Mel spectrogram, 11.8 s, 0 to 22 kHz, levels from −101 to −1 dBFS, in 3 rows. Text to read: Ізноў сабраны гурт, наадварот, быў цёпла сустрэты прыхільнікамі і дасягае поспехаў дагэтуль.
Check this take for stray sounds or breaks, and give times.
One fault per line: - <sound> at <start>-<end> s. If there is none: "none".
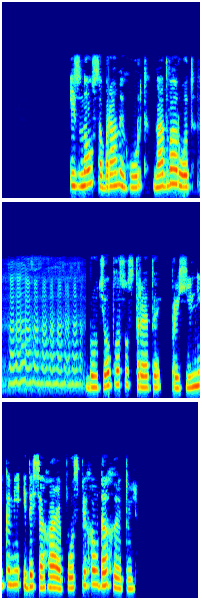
- laugh at 4.1-5.6 s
